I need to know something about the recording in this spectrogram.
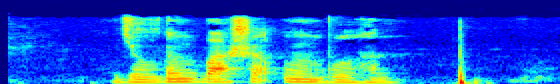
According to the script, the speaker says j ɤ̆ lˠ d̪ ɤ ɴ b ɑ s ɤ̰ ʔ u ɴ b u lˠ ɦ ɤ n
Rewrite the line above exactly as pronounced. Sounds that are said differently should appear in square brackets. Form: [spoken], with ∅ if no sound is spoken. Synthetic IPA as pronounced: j ɤ̆ lˠ d̪ ɤ ɴ b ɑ [ʃ] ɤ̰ ʔ u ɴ b u lˠ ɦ ɤ n

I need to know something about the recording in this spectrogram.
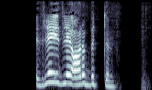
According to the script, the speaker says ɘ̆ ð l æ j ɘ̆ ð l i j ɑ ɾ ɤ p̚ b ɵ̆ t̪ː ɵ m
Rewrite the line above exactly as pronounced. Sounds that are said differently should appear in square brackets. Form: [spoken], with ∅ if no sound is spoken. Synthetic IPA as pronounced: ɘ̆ ð l æ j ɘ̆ ð l [æ] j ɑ ɾ ɤ p̚ b ɵ̆ t̪ː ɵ m

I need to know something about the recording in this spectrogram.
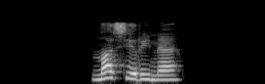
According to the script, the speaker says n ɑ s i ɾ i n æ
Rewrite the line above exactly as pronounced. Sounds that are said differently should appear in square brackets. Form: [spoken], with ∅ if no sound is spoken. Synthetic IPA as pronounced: n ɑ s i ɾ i n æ

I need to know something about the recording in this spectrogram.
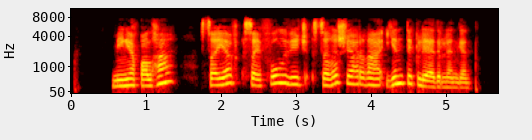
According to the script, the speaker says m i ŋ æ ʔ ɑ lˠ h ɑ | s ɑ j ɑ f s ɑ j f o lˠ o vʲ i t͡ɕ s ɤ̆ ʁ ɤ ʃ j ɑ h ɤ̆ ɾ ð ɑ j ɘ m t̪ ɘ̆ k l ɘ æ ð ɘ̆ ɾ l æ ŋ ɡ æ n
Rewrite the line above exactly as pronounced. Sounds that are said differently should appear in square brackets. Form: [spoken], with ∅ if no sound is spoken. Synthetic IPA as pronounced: m i ŋ æ [q] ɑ lˠ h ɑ | s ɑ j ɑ f s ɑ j f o lˠ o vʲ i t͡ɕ s ɤ̆ ʁ ɤ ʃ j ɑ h ɤ̆ ɾ [ʁ] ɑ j ɘ [n] t̪ ɘ̆ k l ɘ æ ð ɘ̆ ɾ l æ ŋ ɡ æ n

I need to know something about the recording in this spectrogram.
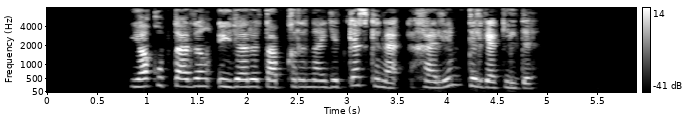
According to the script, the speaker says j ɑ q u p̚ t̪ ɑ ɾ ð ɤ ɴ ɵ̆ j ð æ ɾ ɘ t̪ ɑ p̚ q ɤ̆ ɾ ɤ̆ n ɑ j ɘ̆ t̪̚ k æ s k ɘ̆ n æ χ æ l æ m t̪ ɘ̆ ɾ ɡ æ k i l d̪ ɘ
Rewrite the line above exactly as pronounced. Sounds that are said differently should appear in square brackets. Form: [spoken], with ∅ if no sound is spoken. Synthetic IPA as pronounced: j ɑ q u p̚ t̪ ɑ ɾ ð ɤ ɴ ɵ̆ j ð æ ɾ ɘ t̪ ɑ p̚ q ɤ̆ ɾ ɤ̆ n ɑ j ɘ̆ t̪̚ k æ s k ɘ̆ n æ χ æ l [i] m t̪ ɘ̆ [l] ɡ æ k i l d̪ ɘ

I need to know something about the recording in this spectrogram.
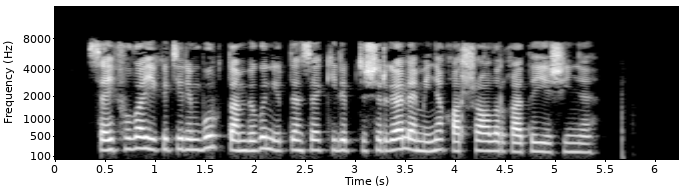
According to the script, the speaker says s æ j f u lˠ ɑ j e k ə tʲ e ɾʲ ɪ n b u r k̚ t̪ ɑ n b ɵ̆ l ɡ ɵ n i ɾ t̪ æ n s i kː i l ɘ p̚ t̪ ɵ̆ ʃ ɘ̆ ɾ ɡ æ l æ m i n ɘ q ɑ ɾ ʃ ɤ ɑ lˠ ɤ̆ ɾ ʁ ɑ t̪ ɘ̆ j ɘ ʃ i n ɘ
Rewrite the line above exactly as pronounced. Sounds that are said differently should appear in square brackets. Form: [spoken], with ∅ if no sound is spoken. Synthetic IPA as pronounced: s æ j f u lˠ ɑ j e k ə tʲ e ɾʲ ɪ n b u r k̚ t̪ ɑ n b ɵ̆ [∅] ɡ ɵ n i ɾ t̪ æ n s [æ] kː i l ɘ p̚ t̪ ɵ̆ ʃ ɘ̆ ɾ ɡ æ l æ m i n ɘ q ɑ ɾ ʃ ɤ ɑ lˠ ɤ̆ ɾ ʁ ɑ t̪ ɘ̆ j ɘ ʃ i n ɘ

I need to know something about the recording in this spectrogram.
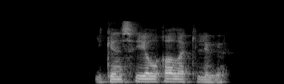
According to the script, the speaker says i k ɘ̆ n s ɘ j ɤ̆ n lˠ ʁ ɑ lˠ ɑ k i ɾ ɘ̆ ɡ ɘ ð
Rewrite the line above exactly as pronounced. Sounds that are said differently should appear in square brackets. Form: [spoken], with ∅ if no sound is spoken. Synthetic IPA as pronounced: i k ɘ̆ n s ɘ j ɤ̆ [∅] lˠ ʁ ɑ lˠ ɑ k i [l] ɘ̆ ɡ ɘ ð

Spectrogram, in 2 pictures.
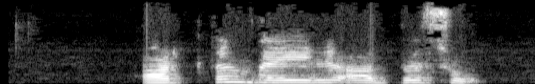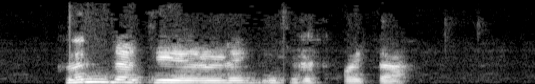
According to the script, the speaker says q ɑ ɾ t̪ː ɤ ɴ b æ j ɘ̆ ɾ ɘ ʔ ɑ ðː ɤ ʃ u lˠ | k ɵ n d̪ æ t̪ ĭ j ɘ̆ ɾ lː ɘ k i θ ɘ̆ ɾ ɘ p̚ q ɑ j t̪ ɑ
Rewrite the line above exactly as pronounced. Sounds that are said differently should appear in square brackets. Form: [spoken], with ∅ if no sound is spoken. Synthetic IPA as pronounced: q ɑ ɾ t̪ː ɤ ɴ b æ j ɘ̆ [l] ɘ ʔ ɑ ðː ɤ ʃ u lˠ | k ɵ n d̪ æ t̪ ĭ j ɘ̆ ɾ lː ɘ k i θ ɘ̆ ɾ ɘ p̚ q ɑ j t̪ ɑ

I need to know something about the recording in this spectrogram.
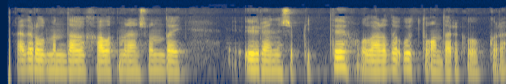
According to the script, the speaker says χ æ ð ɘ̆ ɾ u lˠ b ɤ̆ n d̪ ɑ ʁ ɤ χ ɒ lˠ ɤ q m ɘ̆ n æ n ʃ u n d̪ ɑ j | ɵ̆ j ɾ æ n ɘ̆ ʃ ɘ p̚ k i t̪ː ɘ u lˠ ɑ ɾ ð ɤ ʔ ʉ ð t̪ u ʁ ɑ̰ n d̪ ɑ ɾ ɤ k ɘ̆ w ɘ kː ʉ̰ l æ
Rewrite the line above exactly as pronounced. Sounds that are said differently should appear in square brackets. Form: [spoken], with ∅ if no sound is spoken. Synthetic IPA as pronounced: χ æ ð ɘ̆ ɾ u lˠ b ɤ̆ n d̪ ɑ ʁ ɤ χ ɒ lˠ ɤ q m ɘ̆ n æ n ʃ u n d̪ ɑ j | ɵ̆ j ɾ æ n ɘ̆ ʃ ɘ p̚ k i t̪ː ɘ u lˠ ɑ ɾ ð ɤ ʔ ʉ ð t̪ u ʁ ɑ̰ n d̪ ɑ ɾ ɤ k ɘ̆ w ɘ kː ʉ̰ [ɾ] æ

